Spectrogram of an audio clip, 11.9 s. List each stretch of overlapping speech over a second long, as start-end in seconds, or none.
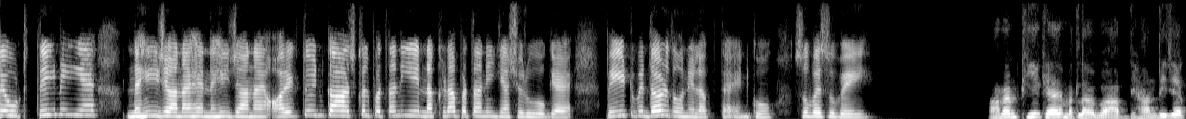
none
